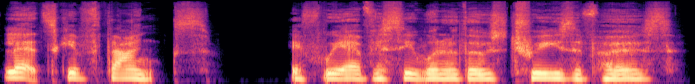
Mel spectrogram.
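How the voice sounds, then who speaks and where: An actress voicing a gentle, kind and steady young woman soldier in a game's cutscenes, with a Welsh accent and a soft-spoken, caring, thoughtful way of talking. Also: mid-range voice, moderate pace, no echo, studio quality, close to an everyday voice. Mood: calm. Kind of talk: video game cutscene dialogue. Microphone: close studio microphone.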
